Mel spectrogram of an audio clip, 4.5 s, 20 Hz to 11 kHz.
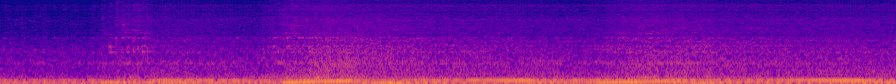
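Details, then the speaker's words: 2008 GMC Sierra 4.3L V6 after ignition coil replacement for a P0305 misfire, with the code cleared: free revs climb and fall cleanly with an even note, good throttle response, and the earlier shaking seems to have gone away. "Sounds like throttle response is up there. And before I'd feel a lot of shaking, so feels like the shaking kind of went away too."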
